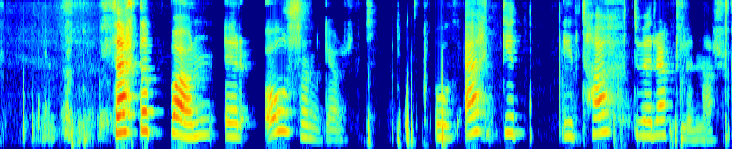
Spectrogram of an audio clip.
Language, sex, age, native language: Icelandic, male, 40-49, Icelandic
